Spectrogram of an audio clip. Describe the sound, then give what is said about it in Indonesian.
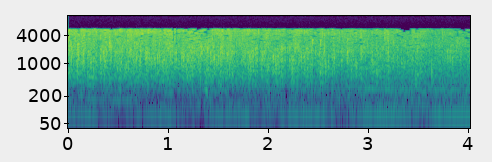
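Applause from a crowd at a live event honouring a performer: a dense, continuous hiss of many hands clapping at once, steady and fairly loud throughout with no breaks. “kita beri tepuk tangan untuk beliau.”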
